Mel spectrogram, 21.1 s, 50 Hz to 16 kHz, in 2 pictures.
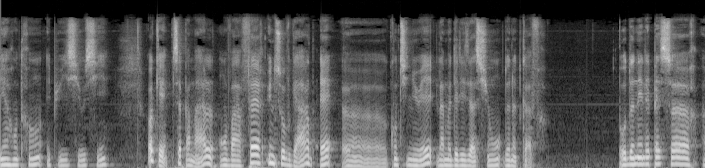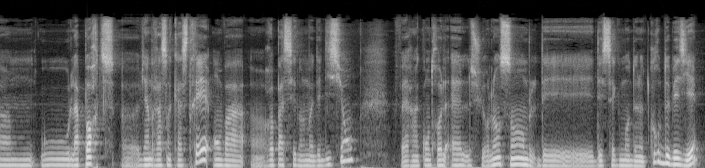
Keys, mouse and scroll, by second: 2.4 z, 3.6 ctrl+s, 12.8 Tab, 14.8 right click, 16.8 ctrl+l.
